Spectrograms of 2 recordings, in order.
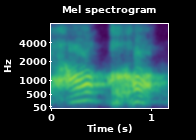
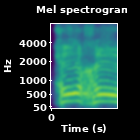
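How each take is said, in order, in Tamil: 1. எழுத்துப் பெயர் 'ah' உயிரில் முடிகிறது. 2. எழுத்துப் பெயர் 'eh' உயிரில் முடிகிறது.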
